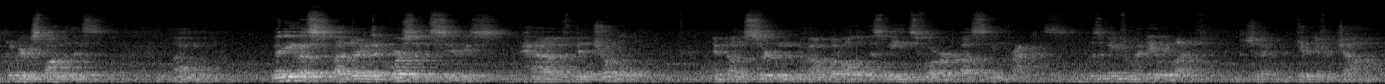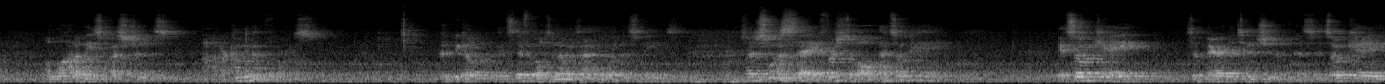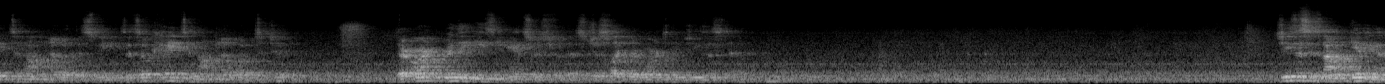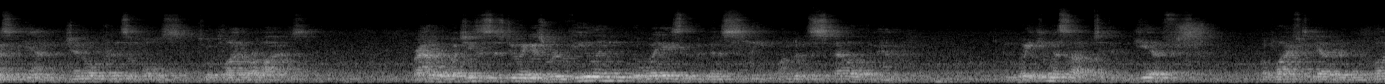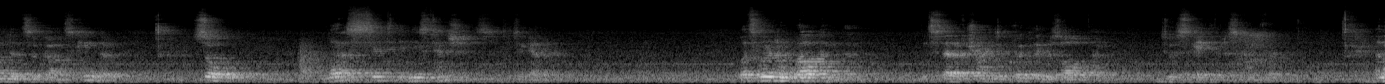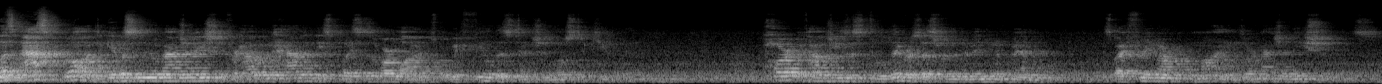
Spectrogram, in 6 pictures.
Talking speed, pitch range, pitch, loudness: 165 wpm, 120-160 Hz, 135 Hz, -27 LUFS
